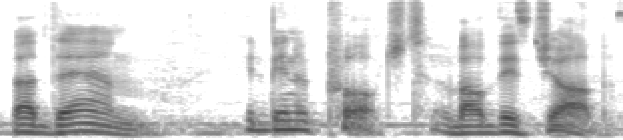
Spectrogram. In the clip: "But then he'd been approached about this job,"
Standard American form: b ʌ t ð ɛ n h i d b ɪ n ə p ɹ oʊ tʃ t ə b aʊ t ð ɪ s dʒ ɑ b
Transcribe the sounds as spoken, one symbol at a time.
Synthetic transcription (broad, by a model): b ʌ t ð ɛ n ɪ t b ɪ n ə p ɹ oʊ tʃ t ə b aʊ t ð ɪ s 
